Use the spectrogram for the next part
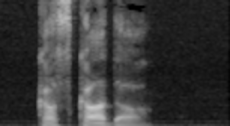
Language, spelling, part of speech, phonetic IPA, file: Polish, kaskada, noun, [kaˈskada], Pl-kaskada.ogg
